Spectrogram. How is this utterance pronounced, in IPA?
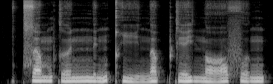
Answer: t͡s ɐ˧ m k ɵ˨˧ n n̪ ɪ˨˥ ŋ pʰ iː˨˩ n̪ ɐ˧ p̚ k e˧ j n̪ ɔː˨˥ f ʊ˧ ŋ

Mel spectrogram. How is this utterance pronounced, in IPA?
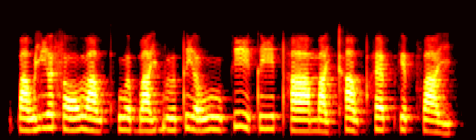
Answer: p a˩˧ w j i˧ ə̯ s ɔː˩˧ ʋ a˩ w kʰ u˩ ə̯ b a˩˧ j b ɯː˩˧ t̪ i˧˩ ə̯ ʋ uː˧˩ k iː˥˨ t̪ iː˧ t̪ʰ aː˧ m a˩ j kʰ a˧˩ w kʰ ɛː˧˥ p̚ k e˧ p̚ f a˧˩ j

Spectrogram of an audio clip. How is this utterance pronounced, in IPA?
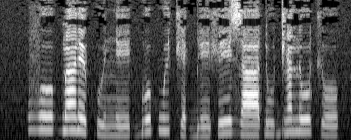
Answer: v oː˦ ɡ͡b ã˦ ɾ ɛ˨˦ kʷ ɨ˨ n eː˨ ɡ͡b oː˦ p w ɨ˦ t͡ʃ ɛ˨ ɡ͡b eː˨ ʃ eː˧ z aː˧ ɗ u˧ d͡ʒ ã˦ n oː˦ t͡ʃ oː˧

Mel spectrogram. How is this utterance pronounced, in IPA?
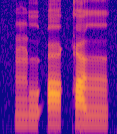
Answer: ŋ u ʔ ɑ q ɯ

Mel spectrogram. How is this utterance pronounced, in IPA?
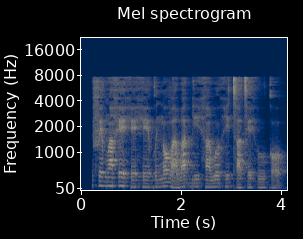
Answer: f e˦ ɡʷ ã˦ h e˦˨ h e˨ h eː˨ ɡʷ i˨ n ɔ˦ β a˨ w a˦ ɡ͡b i˦ h ã˦ w ʊ˦˨ h i˦ tʰ a˨ tʰ e˨ h uː˨ k ɔ˨

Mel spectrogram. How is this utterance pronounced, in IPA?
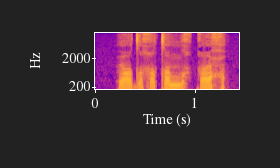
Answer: œ ɪ̯ dˤ e χ i tˤ œ ŋʷ ə χ q e ħ

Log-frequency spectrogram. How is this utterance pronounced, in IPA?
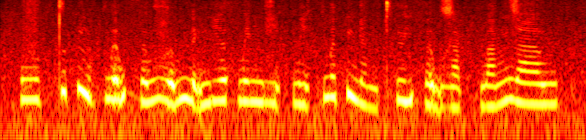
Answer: v ə˨˩ p̚ t̪ ə˦˥ p̚ n ṵ˧˨ k w ə̰˧˥ w h ə˨˦ w v ə̰˧˥ w n ɛ̰˧˨ ŋ i˧ ə̯ h w e˧ ŋ ɣ ḭ˧˨ ə̯ k w ḭ˧˨ ə̯ k w ə˦˥ t̚ ɲ a̤˨˩ ŋ t̪ʰ ɨ˧ j h ə̰ː˧˨ w ɣ a˨˩ k̚ h w a˨˦ ŋ z aː˧ w

